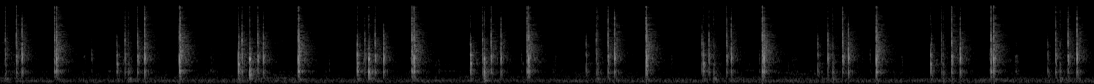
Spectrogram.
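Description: Long multicoloured acrylic nails and fingertips tap across the flat brown fibreboard back of a large face-down photo frame. The taps come as quick, dry, bright clicks in irregular clusters, each dying away almost at once with little low-end body.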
